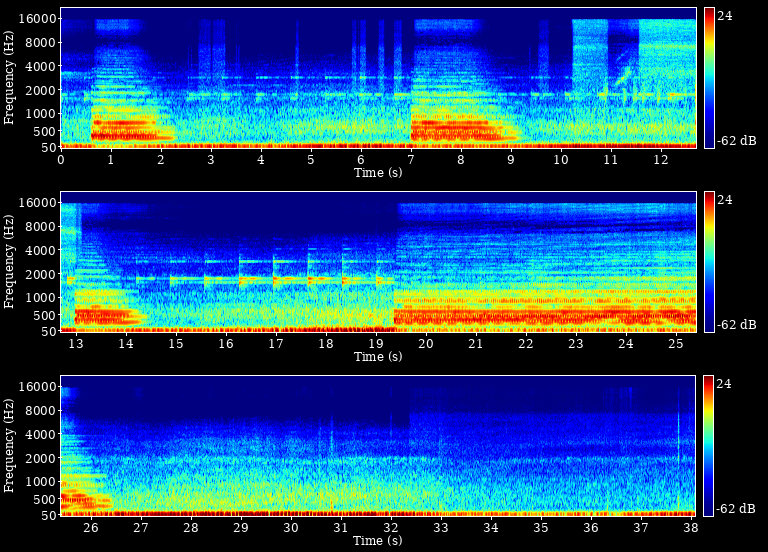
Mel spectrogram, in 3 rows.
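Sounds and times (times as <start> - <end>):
locomotive horn blast: 0.0 - 2.4, 7.0 - 9.4, 12.6 - 14.5, 19.3 - 26.6
train rumbling past: 0.0 - 38.0
locomotive bell ringing: 2.5 - 7.2, 9.1 - 11.1, 12.0 - 19.7.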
